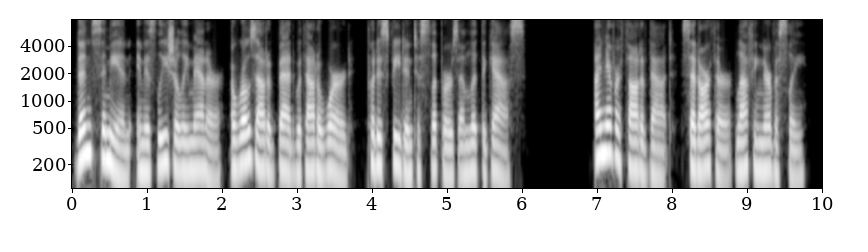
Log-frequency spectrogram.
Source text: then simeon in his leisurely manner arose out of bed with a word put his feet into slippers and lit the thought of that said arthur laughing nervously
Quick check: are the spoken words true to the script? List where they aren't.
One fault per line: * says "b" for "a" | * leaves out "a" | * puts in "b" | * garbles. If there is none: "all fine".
* says "without" for "with"
* puts in "gas i never"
